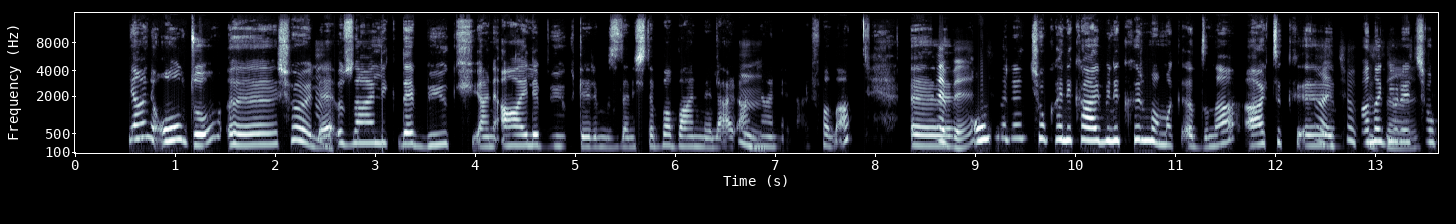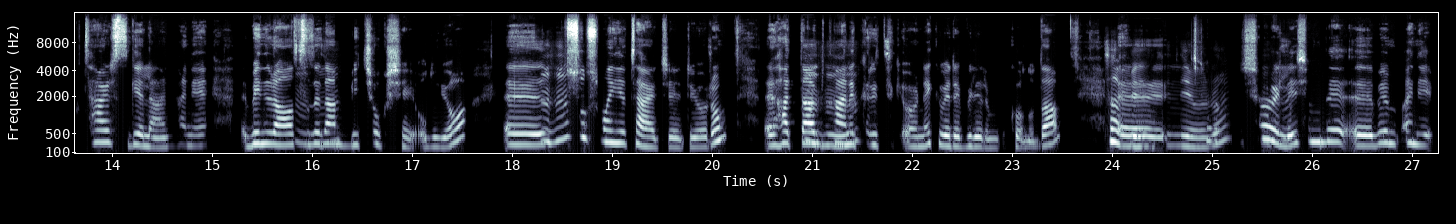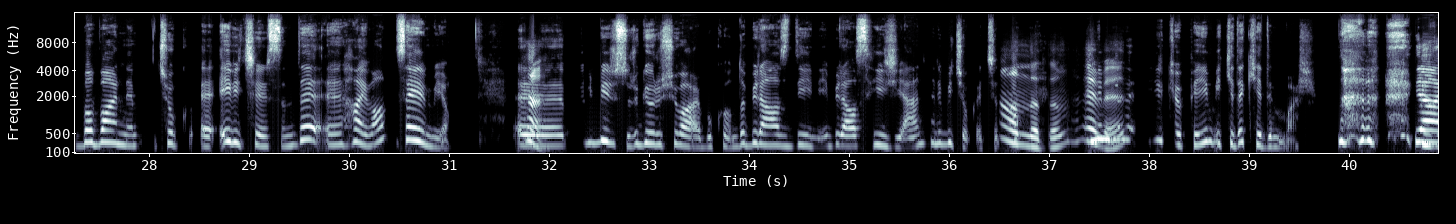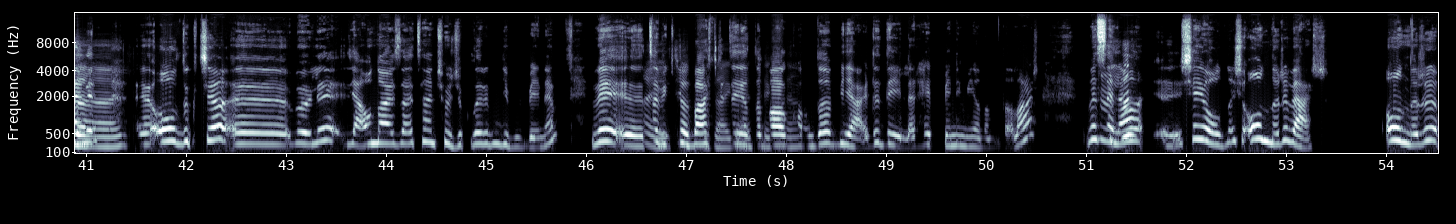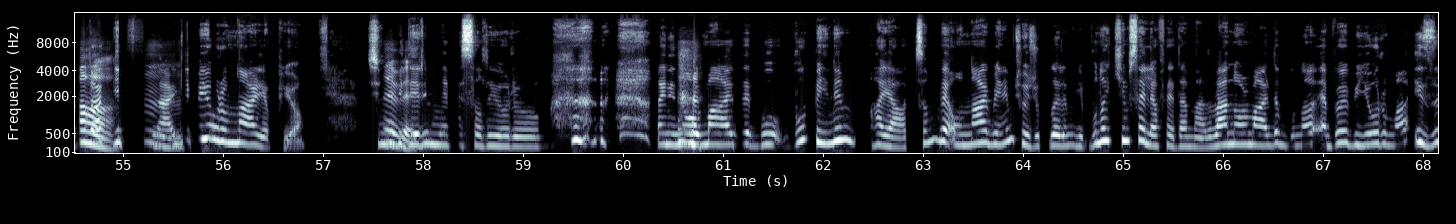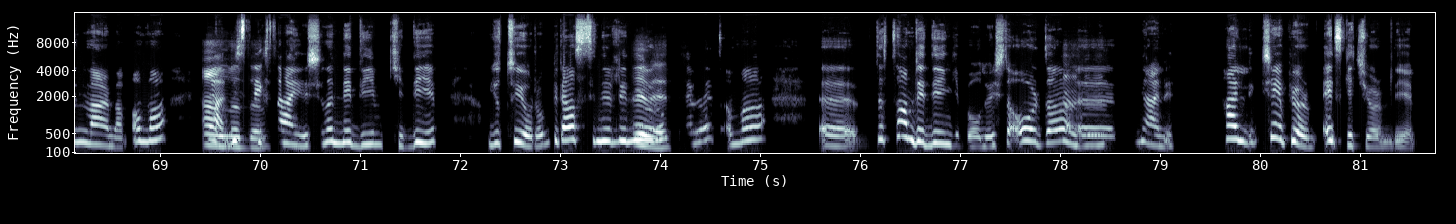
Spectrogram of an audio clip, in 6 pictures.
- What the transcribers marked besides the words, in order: other background noise; chuckle; chuckle; chuckle
- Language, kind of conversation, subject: Turkish, podcast, Ailenden öğrendiğin en önemli değer nedir?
